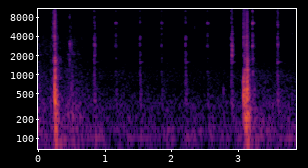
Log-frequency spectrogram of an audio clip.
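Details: 2005 VW Passat whose turn signals suddenly stopped working, tested after reconnecting both separated circuits: light, even flasher relay ticks at about three per second over a quiet background, cycling normally; an intermittent short blowing the fuse is suspected.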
